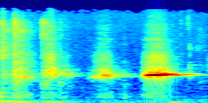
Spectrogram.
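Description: A man whistling through pursed lips: a few breathy, airy tries, then one clear steady high note from about one and a half seconds in.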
